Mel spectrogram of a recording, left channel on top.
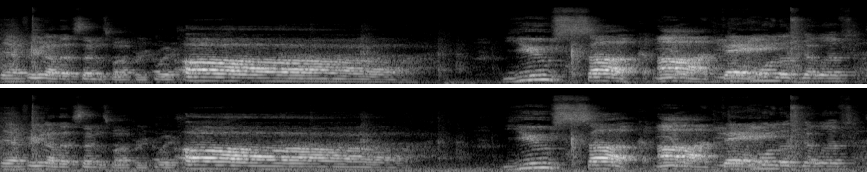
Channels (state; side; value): noise; right; rumble, 22 dB below the sound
